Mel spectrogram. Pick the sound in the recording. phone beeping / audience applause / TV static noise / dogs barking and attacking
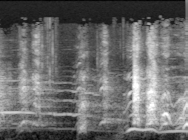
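dogs barking and attacking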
